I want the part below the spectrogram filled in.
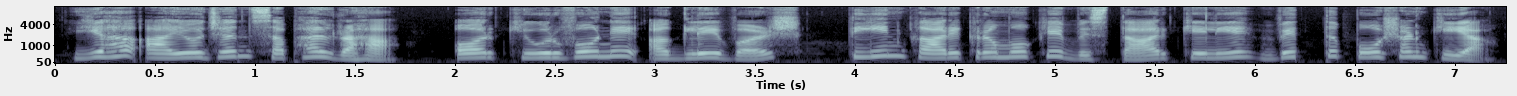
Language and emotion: Hindi, neutral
